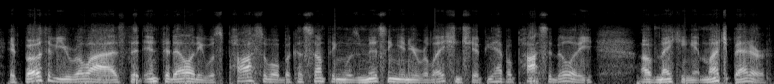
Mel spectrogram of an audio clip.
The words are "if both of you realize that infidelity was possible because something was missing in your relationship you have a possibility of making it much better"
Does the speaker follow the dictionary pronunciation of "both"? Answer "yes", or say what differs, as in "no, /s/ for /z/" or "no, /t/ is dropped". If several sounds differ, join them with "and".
yes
